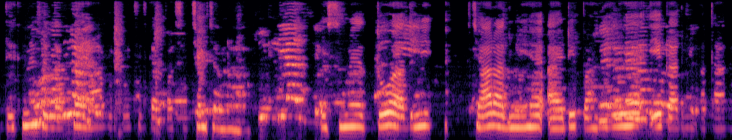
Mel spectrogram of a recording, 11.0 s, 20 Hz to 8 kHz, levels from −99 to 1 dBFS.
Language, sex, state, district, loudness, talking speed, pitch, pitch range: Hindi, female, Bihar, Sitamarhi, -20 LUFS, 125 wpm, 220 Hz, 200-250 Hz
